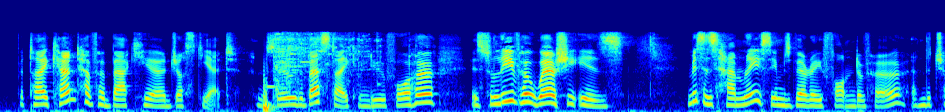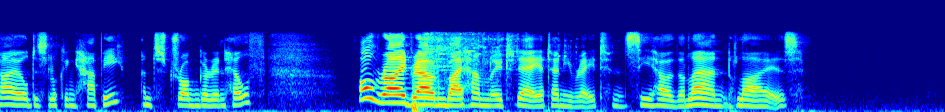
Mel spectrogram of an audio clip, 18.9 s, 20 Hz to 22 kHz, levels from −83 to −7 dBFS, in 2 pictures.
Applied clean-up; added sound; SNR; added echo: none; Shatter; 13 dB; none.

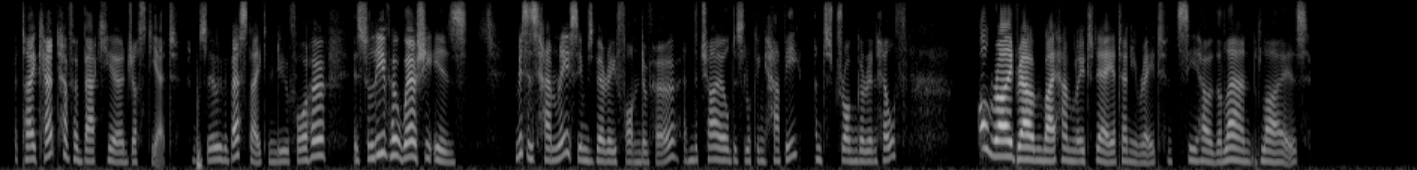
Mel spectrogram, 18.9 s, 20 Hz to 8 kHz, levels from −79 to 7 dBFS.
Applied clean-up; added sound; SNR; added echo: neural diffusion model UNIVERSE++.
